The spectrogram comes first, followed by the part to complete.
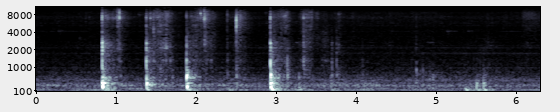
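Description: A metal spoon clicking and scraping against a plastic container of thick cake batter: about six light clicks over the first three seconds, then faint handling noise.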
